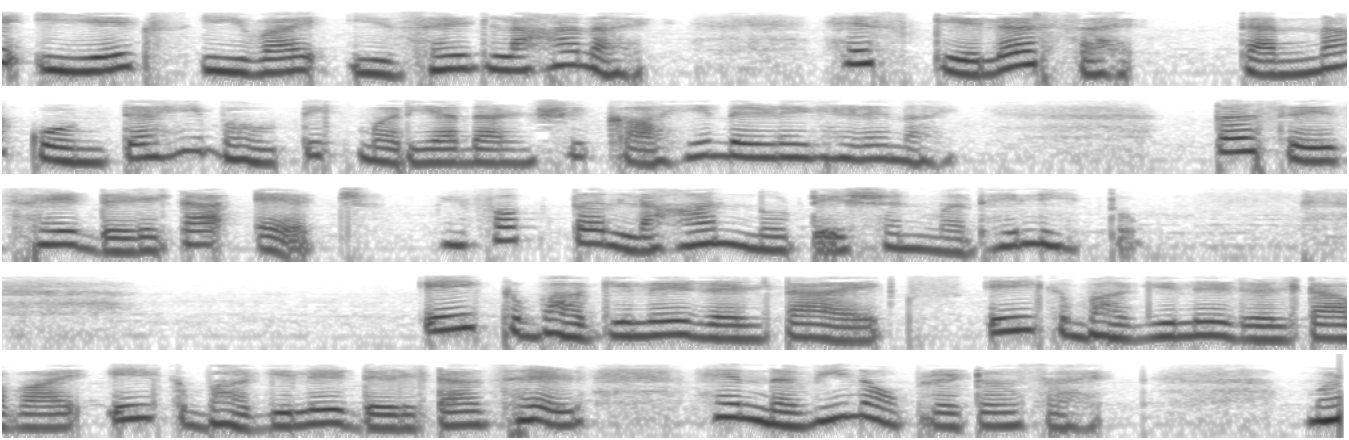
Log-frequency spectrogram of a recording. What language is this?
Marathi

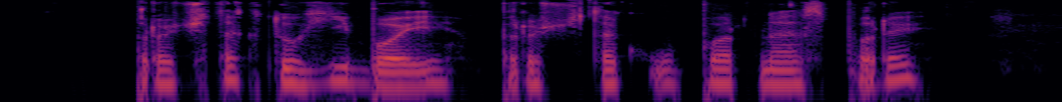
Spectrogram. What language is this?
Czech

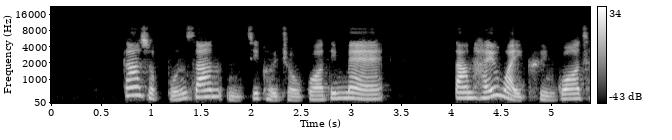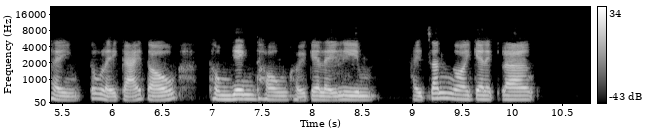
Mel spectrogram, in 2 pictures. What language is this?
Cantonese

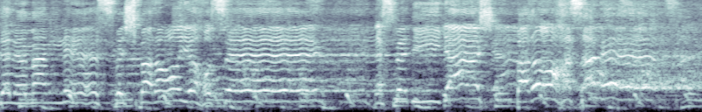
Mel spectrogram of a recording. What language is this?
Persian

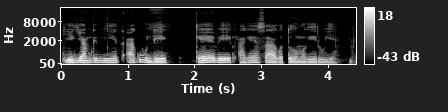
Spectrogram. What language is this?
Kalenjin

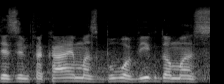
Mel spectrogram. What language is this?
Lithuanian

